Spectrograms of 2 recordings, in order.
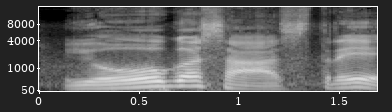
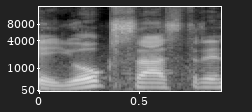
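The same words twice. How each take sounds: First: "योग शास्त्रे" as yo-ga shaas-tre, final a sounded; measured "योग शास्त्रे", every vowel fully voiced; correct reading. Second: Quick "योग शास्त्रे" run together as yok-shaastre; clipped-vowel "योग शास्त्रे", yog with no final a; wrong reading. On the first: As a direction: draw out "योग शास्त्रे" with long o and aa. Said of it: "ऐसे पढ़ेंगे". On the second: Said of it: "नहीं पढ़ना है". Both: Shown as a demonstration.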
